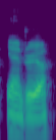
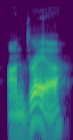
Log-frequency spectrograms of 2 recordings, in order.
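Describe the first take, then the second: First: The name is said the American way. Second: The name is said in a non-American way. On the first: The speaker calls it wrong. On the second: The speaker calls it right.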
